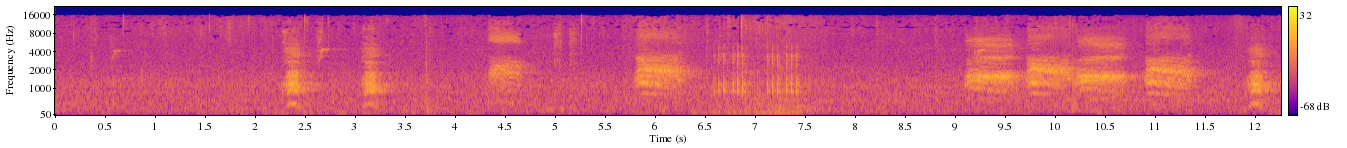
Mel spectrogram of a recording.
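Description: Wild bird calls: short, harsh, caw-like calls in irregular bouts, with a quick rattling run partway through and a close series of calls near the end.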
